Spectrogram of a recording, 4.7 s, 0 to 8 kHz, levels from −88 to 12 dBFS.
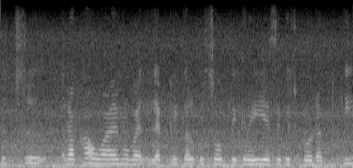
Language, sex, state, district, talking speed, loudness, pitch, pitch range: Hindi, female, Madhya Pradesh, Dhar, 190 wpm, -15 LUFS, 120 Hz, 110-130 Hz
